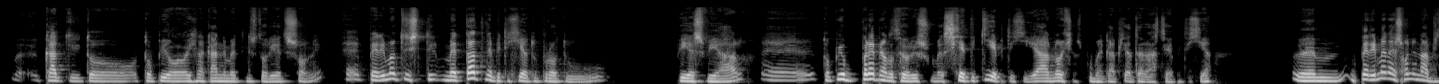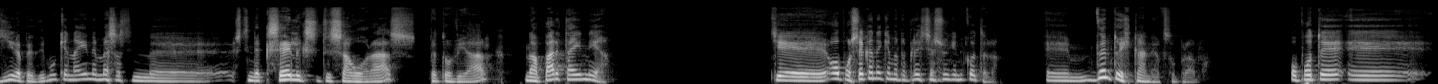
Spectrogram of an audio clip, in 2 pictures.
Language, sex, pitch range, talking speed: Greek, male, 145-215 Hz, 170 wpm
